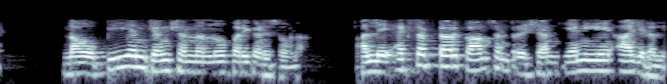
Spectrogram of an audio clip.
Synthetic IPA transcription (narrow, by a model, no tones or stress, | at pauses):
naːʋupiːend͡ʒɐŋkʂɐnːɐnːupɐɾiɡɐɳisoːɳɐ̰ | ɐ̰lːiʔɐksep̚ʈɐɾkaːnsɐɳʈɾeːʂɐnenijeːʔaːɡiɾɐli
